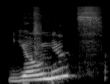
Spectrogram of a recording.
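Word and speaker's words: Ionuț: It's pronounced Yonuts. I'm Romanian.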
